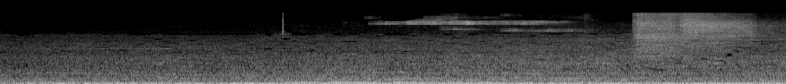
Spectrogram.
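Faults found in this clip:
Treble on these everyday sounds is gritty and metallic for the whole clip, with nothing above 11.4 kHz. Likely HE-AAC compression at a very low bitrate, around 12 kbps: the top end is rebuilt from copied lower bands, so its harmonics don't line up.

Sharp single snap at 2.83 s, sitting on top of the sound. Likely an electrical switching spike, where a nearby switch, motor or static discharge throws a brief arc that the audio line picks up.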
